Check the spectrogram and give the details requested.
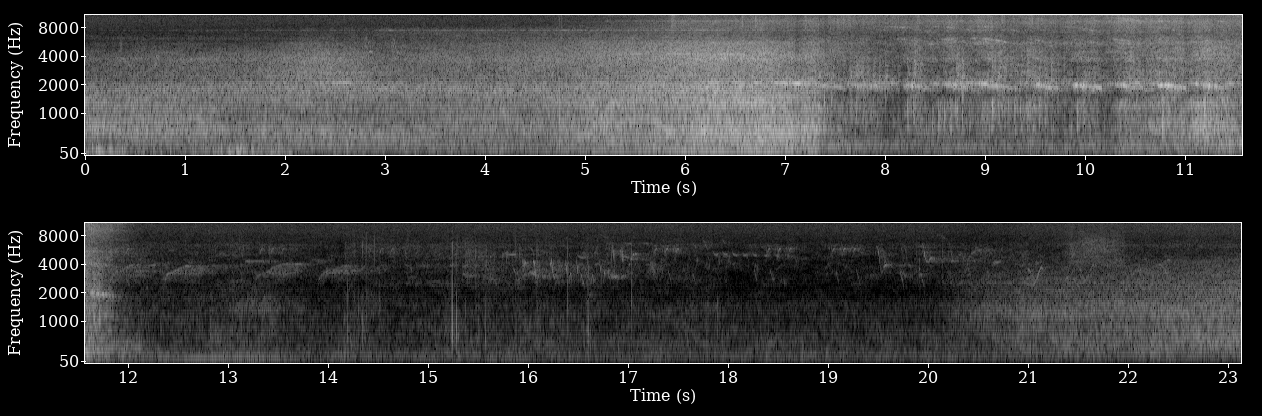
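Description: A double-deck TGV high-speed train passing at speed: a rushing noise that builds to a peak, then fluctuates with a pulsing high whine as the cars go by, and cuts off suddenly about twelve seconds in. A quiet stretch follows, and near the end the noise of another train approaching rises again.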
